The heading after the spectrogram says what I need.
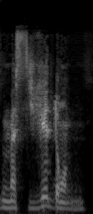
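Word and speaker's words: مسجدٌ: The tanween is to be pronounced, not written. So this is masjidun, masjidun. You don't write it masjidun and put the noon. No, it's called tanween because it sounds like a noon, but it's not an actual noon.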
